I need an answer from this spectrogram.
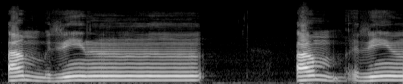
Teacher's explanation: کن، کاف نون پیش کن، تا پیش تو، کن كنت كنت وقف كنت كنت كنت لام سين زبر لس لام سين زبر لس تا زبر تا لست لست وقف لست لست لست حمزہ میم زبر را دو زیر را کے نیچے زیر ہیں، رواں جب پڑھیں گے ہم تو را کو پتلا پڑھیں گے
